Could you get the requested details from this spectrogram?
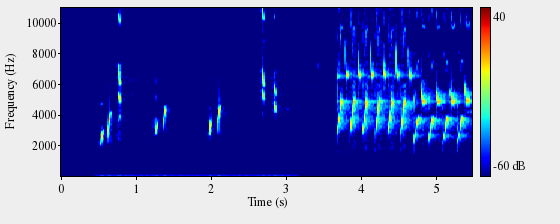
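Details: Spanish European goldfinch song used to teach young birds: scattered paired rising chirps, then a fast, dense run of bright twittering notes repeated rapidly in a high-pitched tumbling stream, with no background noise.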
